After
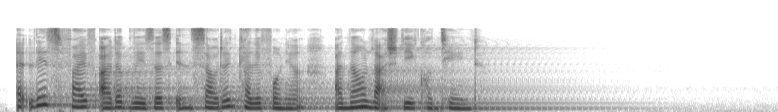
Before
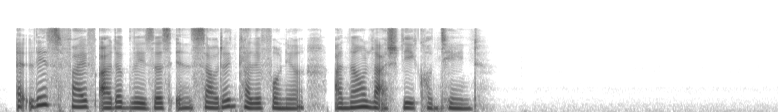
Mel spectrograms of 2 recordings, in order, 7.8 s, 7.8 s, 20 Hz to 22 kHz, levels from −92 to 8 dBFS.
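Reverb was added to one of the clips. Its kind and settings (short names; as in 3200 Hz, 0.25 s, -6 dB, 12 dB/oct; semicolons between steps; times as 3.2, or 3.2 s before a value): spring tank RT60 3.2 s, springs 58 ms, chirp 50 ms, DRR 14 dB; gain +1.5 dB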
